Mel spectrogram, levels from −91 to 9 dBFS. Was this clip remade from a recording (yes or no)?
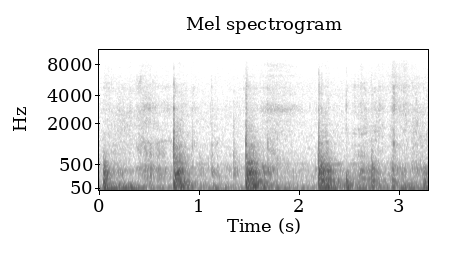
no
